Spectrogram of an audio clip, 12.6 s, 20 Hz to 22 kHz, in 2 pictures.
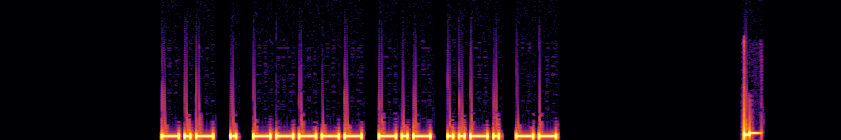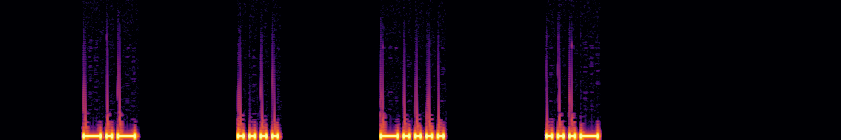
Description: Morse code, heard as a keyed tone, about 28 wpm, spaced as for 16 wpm, 700 Hz. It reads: KE0KFM KH6V
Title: USA Call Signs - 6x Character Spacing - 28wpm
